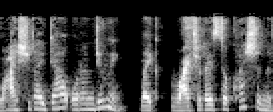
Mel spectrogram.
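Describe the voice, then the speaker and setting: A woman with a fairly low pitch and lively intonation sounds somewhat breathy against a quiet background. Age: 50s. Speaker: business coach and author. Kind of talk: interview.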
